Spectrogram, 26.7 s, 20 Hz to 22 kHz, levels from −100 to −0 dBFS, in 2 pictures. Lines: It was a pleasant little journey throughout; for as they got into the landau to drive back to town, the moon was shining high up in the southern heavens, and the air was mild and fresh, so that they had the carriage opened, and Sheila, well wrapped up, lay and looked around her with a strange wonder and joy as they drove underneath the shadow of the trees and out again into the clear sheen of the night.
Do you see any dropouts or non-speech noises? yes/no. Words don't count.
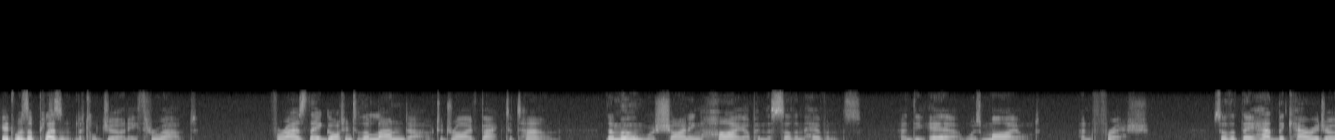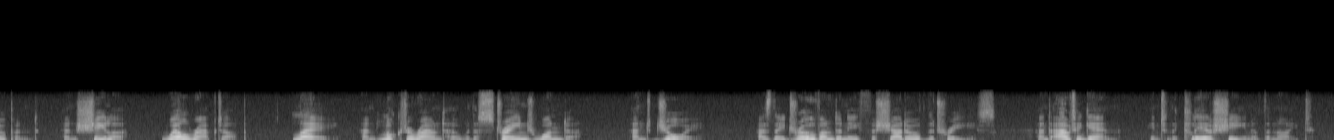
no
